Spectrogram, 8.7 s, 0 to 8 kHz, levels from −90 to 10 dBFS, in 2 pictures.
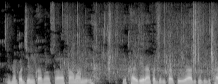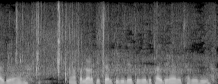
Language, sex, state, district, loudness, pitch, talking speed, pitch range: Hindi, female, Chhattisgarh, Kabirdham, -20 LUFS, 110 Hz, 245 wpm, 110-115 Hz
